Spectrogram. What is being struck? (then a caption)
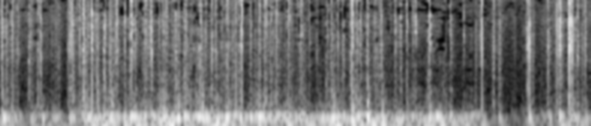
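Metal mesh microphone grille. Long blue acrylic nails scratch over the hollow, dark metal mesh grille of a microphone head. The result is a dense, steady, low rumbling scrape made of fast, loosely regular strokes, with a brief drop in level just past four seconds before the scratching resumes.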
